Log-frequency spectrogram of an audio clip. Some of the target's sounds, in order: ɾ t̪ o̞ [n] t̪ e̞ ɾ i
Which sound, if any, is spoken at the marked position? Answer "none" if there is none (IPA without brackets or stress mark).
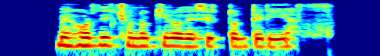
n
